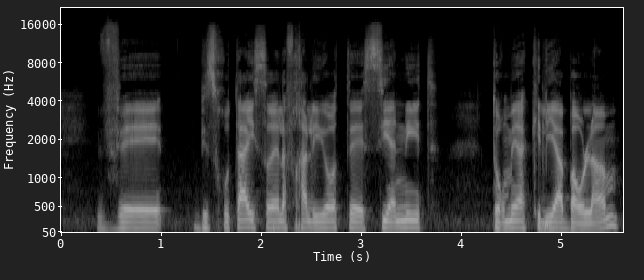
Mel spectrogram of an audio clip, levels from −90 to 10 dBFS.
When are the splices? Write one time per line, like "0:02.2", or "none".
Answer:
none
